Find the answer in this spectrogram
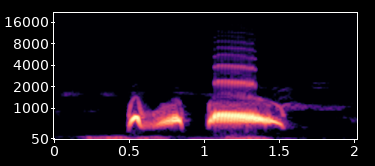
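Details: Cooing decoy spotted dove meant to rouse wild doves quickly, thổ voice: a rising-falling hooked double note, a short gap, then a strong sustained coo that slowly drops in pitch. Faint low rumbling lies underneath.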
